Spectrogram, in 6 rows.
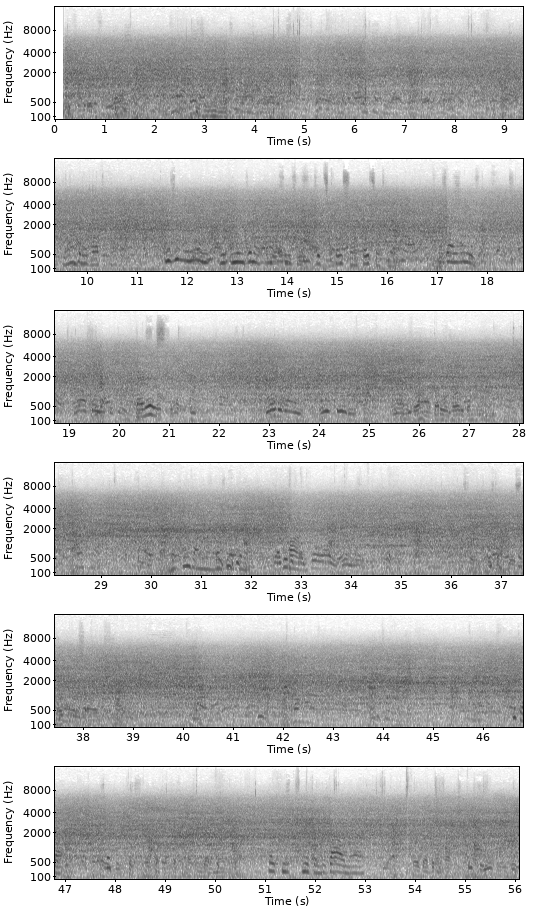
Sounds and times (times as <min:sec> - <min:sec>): Hiss: 0:00.2 - 0:30.6, 0:31.4 - 0:56.0.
